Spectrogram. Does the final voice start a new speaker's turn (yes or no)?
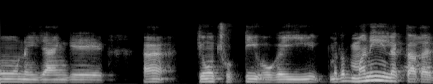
yes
